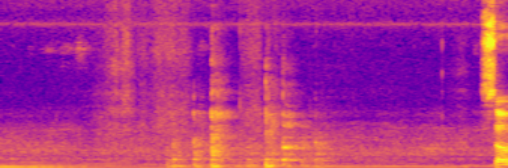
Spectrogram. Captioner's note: car sounds in background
